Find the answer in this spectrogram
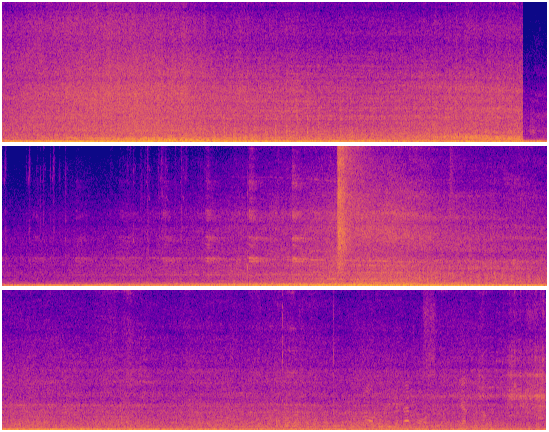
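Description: A CN diesel freight locomotive passing at track speed, its engine rumbling strongly over the rolling freight cars. It then cuts suddenly to an Amtrak passenger train of bilevel Superliner cars rolling steadily by, with a single sharp click a few seconds after the cut.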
